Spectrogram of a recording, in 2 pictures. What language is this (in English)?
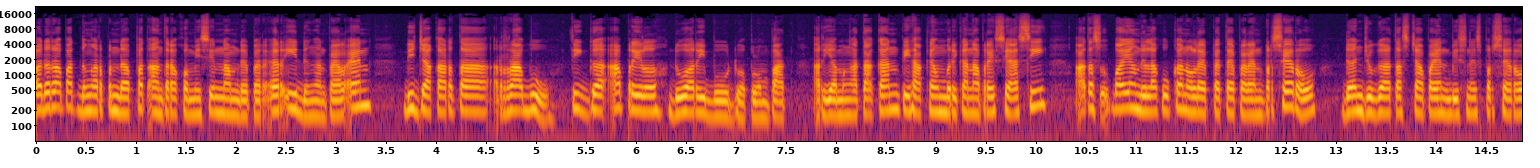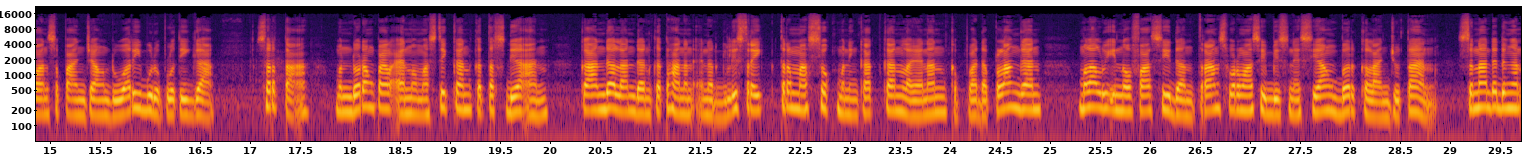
Indonesian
